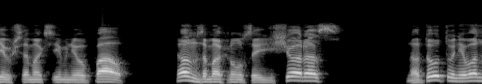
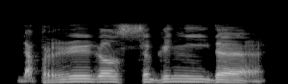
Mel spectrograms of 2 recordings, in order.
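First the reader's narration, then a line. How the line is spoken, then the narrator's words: Angry hiss. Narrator (Russian): офицер злобно шипел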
